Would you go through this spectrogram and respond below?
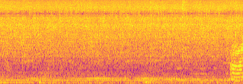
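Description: Boudin-stuffed pork searing in a pan with garlic and butter, a steady dense sizzle throughout, fairly loud and constant with a brief clink near the end.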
